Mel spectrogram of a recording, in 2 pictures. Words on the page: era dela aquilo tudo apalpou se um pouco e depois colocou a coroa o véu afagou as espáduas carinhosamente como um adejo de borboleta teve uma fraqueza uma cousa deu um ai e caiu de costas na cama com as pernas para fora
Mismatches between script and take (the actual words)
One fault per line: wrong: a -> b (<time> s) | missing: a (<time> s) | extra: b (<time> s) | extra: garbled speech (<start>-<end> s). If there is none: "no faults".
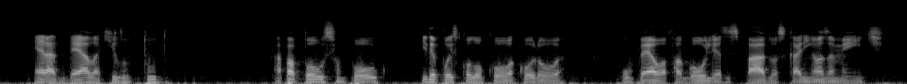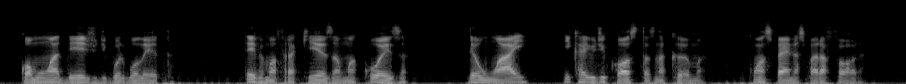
extra: lhe (7.0 s)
